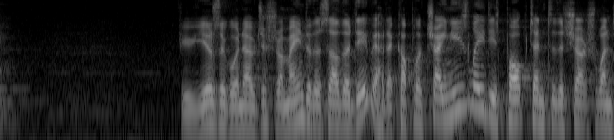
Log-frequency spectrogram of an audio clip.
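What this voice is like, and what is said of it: Broad Lanarkshire Scottish accent. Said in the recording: “my broad Lanarkshire accent”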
